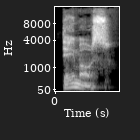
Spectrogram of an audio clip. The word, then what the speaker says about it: deimos: like level for example in greek deimos which is spelled slightly differently but sounds quite similar to daimon deimos actually means dread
